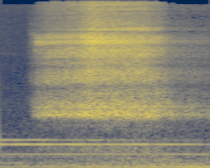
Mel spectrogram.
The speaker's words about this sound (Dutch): Er gebeurt iets en mijn lichaam neemt het over, mijn ademhaling neemt het over. Mijn ademhaling gaat langzaam en langzaam uit.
